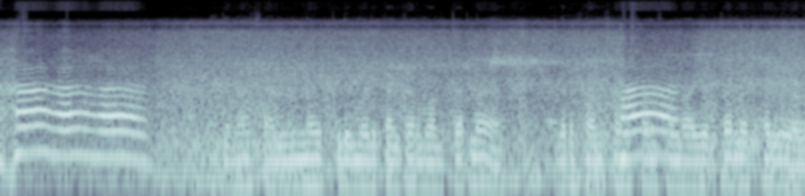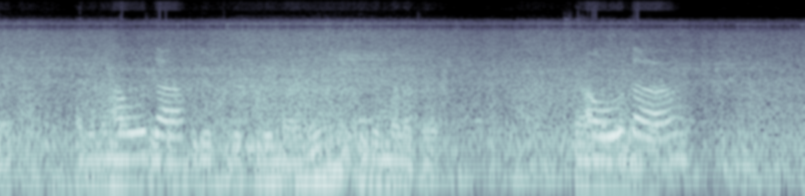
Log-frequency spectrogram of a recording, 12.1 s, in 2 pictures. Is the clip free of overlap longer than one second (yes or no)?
yes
